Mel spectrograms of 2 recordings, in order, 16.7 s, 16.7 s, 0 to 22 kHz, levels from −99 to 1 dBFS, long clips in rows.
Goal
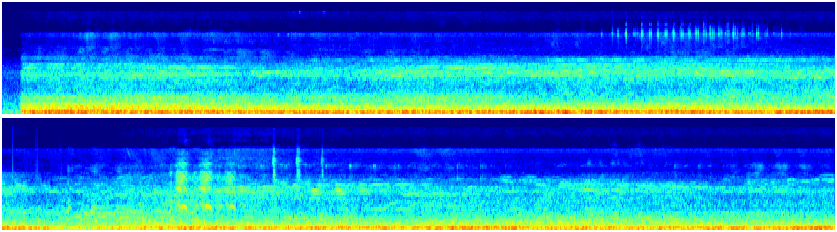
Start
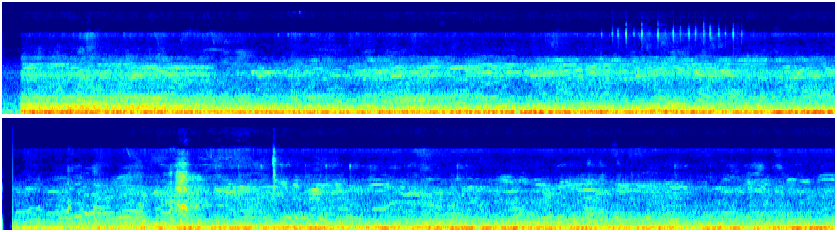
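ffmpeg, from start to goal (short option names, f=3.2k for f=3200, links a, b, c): -filter_complex "[0:a]asplit=2[a][b];[b]aecho=0:1:250:0.562[c];[a][c]amix=inputs=2:normalize=0,acrossover=split=220|3000[d][e][f];[e]acompressor=threshold=-35dB:ratio=6[g];[d][g][f]amix=inputs=3:normalize=0,asplit=2[h][i];[i]aecho=0:1:234:0.596[j];[h][j]amix=inputs=2:normalize=0"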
